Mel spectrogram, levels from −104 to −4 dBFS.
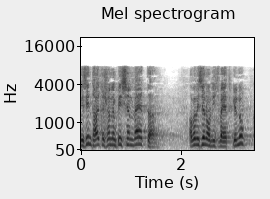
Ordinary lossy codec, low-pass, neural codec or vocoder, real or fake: none; none; codec, 16 kHz, 8 kbps, FreqCodec, larger model; fake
